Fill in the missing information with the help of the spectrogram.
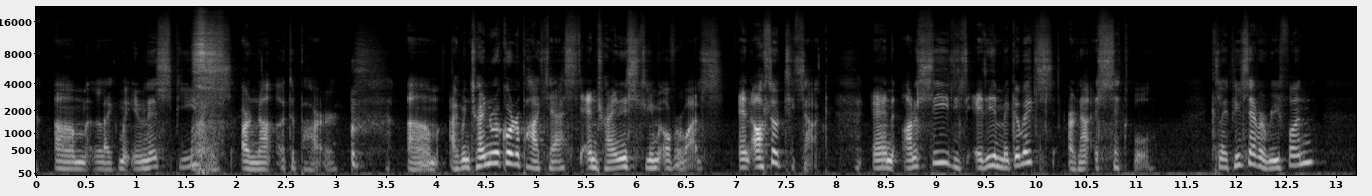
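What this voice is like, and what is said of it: Nerdy character voice. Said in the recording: “Total nerd voice.”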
